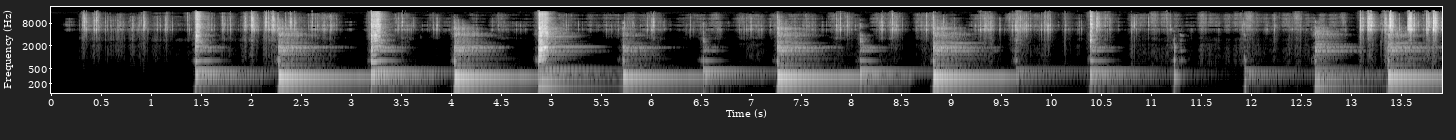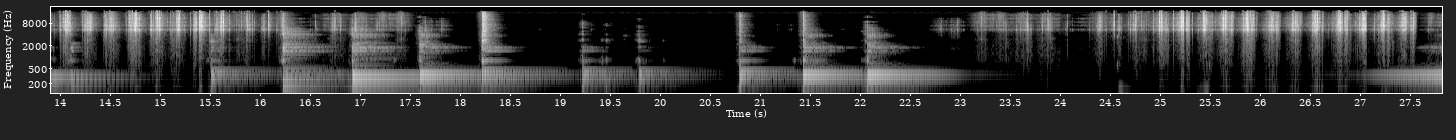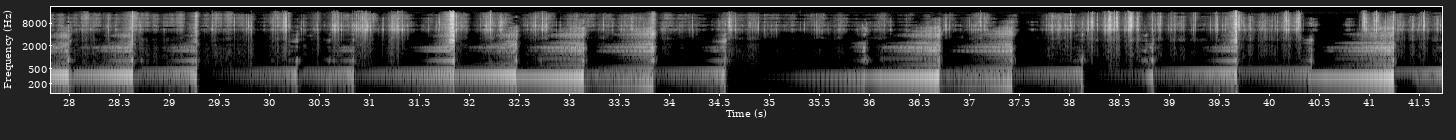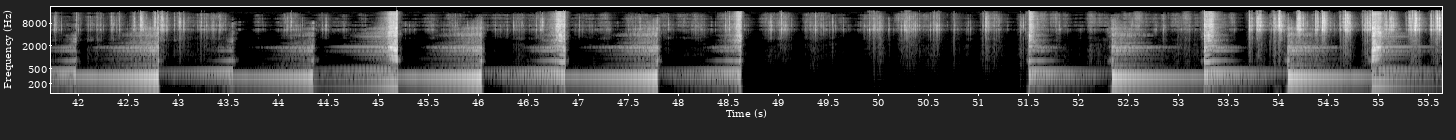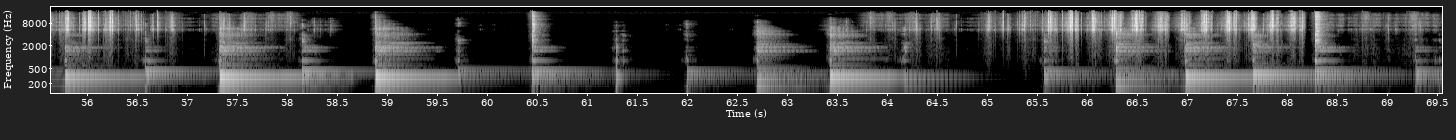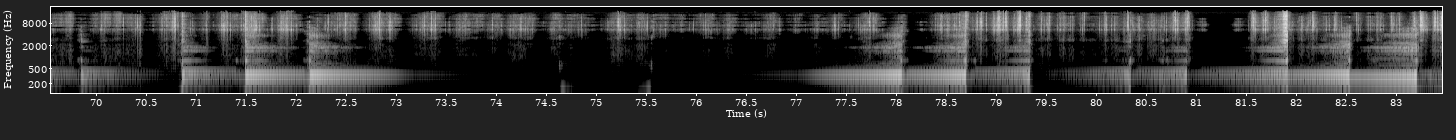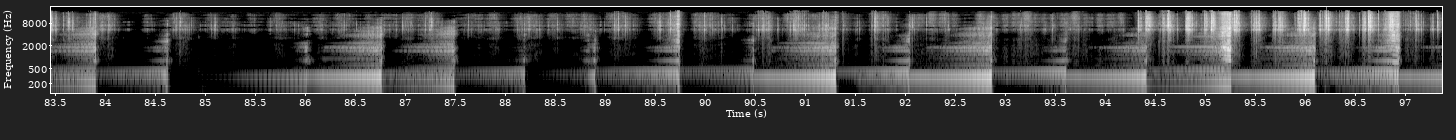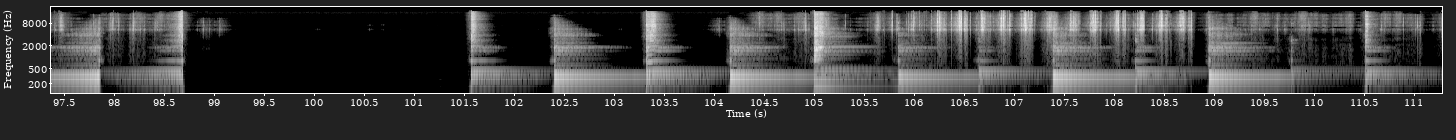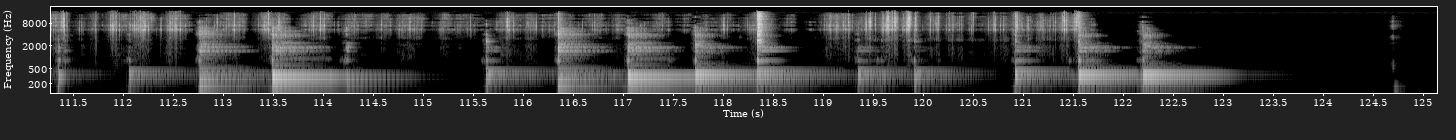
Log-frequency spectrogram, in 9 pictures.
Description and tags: Back and Forth (Plunking and Shaker)
A short mix of forward and reversed plunking on a percussion instrument made of a coconut and steel tabs from Jamaica and some shaker egg behind.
